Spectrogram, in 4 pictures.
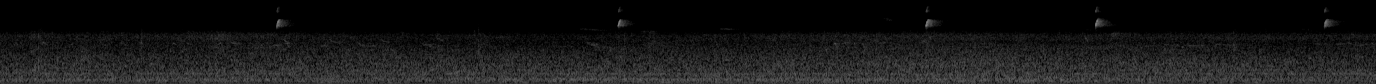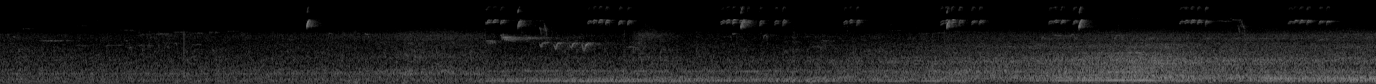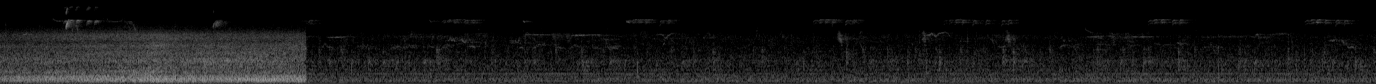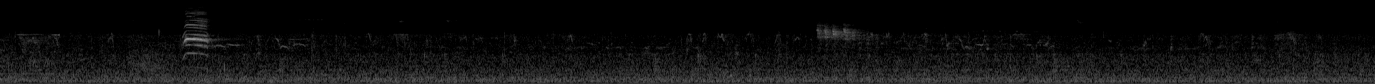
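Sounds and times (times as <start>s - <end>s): wavering bird call: 43.1s - 43.4s.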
